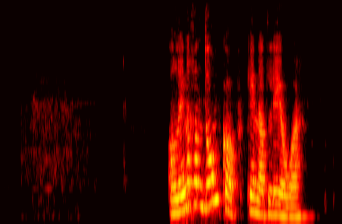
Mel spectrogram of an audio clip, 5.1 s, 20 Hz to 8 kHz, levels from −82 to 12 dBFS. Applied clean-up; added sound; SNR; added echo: none; none; none; none.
